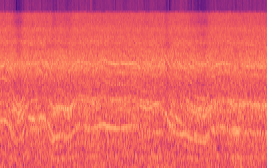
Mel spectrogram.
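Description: FPV racing quadcopter's brushless motors and propellers, loud and whining, heard from the camera on board; the whine keeps rising and falling in pitch as the throttle changes in flight.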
